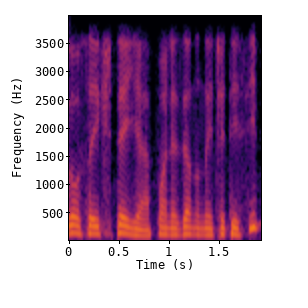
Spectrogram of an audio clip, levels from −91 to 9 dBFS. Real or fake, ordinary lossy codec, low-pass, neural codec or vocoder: real; Opus, 24 kbps; 3.6 kHz; none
